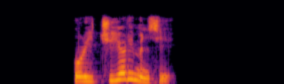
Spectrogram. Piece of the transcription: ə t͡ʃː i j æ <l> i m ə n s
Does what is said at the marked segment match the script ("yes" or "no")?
no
